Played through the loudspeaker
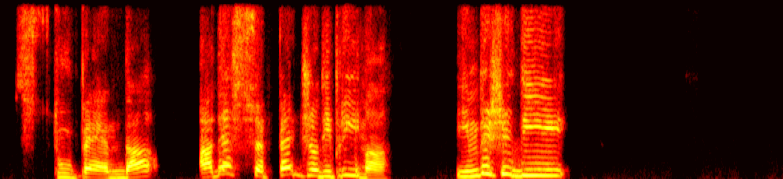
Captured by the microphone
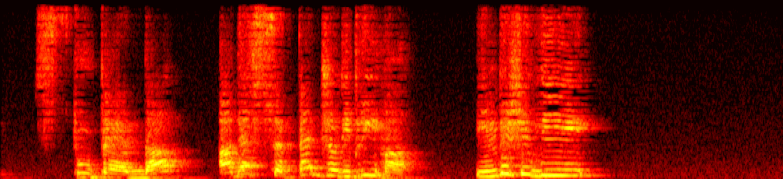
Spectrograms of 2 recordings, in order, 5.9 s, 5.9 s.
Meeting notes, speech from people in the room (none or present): none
